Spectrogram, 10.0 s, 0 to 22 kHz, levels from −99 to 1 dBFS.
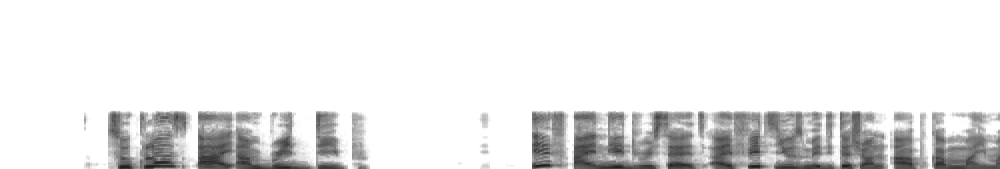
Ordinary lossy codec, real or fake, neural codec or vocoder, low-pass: none; real; none; 7.2 kHz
